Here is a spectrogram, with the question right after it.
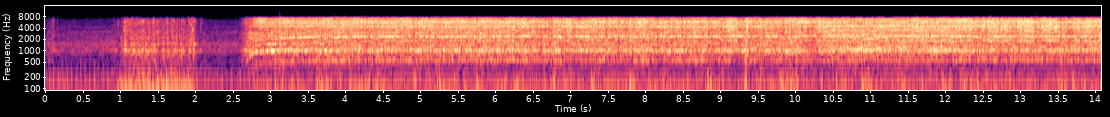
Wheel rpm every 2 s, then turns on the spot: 20, 100, 160, 160, 160, 160, 160.
0-2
